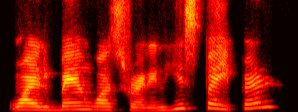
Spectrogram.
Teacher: notice that it is like rising intonation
